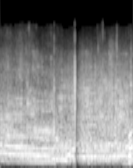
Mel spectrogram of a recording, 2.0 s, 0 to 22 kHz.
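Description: Holden Commodore Supercar's 5.0-litre V8 racing engine running at high revs down a straight, its pitch easing slightly, with a short break about a second in.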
